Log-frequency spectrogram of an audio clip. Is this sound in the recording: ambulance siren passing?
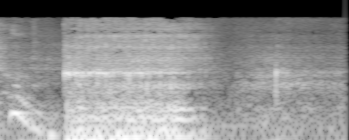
no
